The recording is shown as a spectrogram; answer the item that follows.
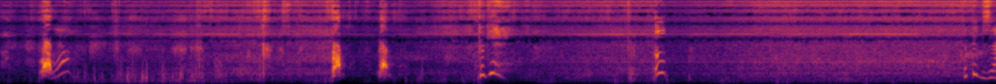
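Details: Buddy, a dog playing frisbee, lets out scattered barks and yips, a few clustered early then spaced several seconds apart, with a person talking between them.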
